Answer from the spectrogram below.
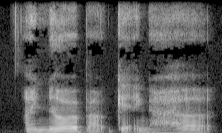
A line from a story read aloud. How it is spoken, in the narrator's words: I said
